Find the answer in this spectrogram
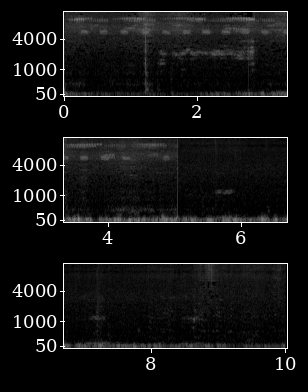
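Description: Insects chirping in an even pulsed trill over a thin high whine, with a brief warbling call in the middle, all stopping suddenly about five seconds in. A low rumble runs underneath and carries on after, with a few faint short calls.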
